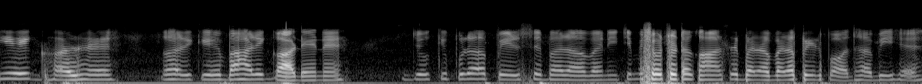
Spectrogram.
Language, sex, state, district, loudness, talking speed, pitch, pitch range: Hindi, female, Bihar, West Champaran, -22 LUFS, 190 wpm, 225 Hz, 210-235 Hz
